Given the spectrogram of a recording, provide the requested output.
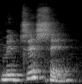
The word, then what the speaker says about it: magician: The suffix we added is IAN to make magician. Let's sound it out. M-A-G-I-Sh-A-N. Magician. Notice this also is saying its schwa sound, but in magic, you can hear it perfectly.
